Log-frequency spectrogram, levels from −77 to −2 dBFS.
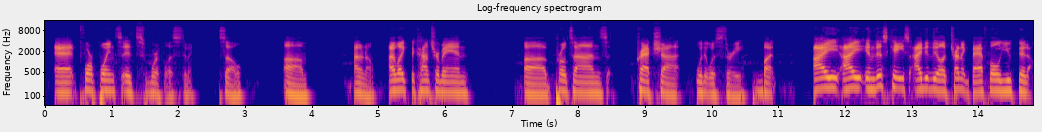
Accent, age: American, 30-49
